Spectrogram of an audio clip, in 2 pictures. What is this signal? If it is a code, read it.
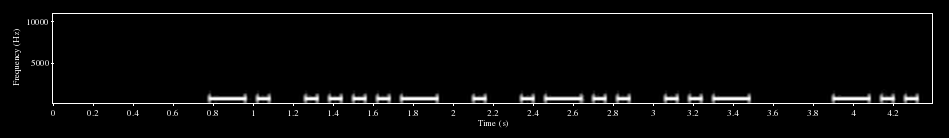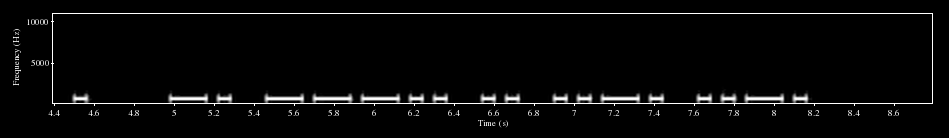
Morse code, heard as a keyed tone, about 20 wpm, 700 Hz. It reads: N4ELU DE N8IFF
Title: USA Callsign DE Callsign - 5 Characters - 20wpm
